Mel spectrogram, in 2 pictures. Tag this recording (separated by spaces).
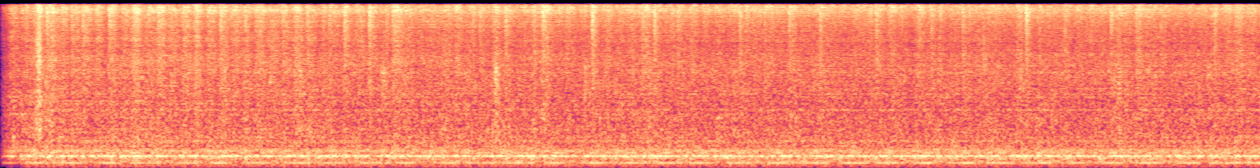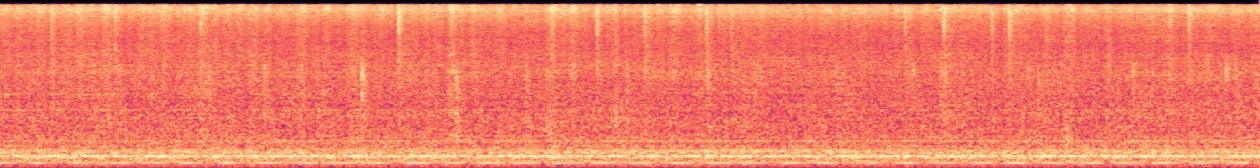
ambient buzz humm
